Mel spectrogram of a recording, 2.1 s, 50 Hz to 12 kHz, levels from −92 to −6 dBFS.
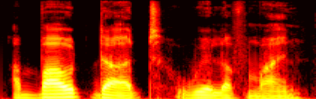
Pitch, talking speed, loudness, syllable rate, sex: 95 Hz, 140 wpm, -19 LUFS, 4.1 syllables/s, male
